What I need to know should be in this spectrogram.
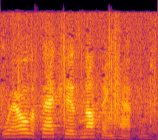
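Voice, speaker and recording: A woman's voice: medium pitch, normal speed, natural voice. A woman playing a genteel young lady sleuth in 1940s radio drama, polite, hesitant and dramatic. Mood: breezy. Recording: muffled, noisy 1940s radio recording.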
